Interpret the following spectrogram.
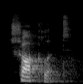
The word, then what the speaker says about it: chocolate: this at the store make sure that there are only two syllables Chuck and let chocolate and remember there is no late in chocolate speaking of chocolate how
